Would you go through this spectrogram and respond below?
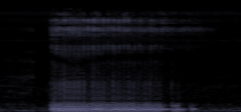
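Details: Shiba Inu named Taiga growling while lying down, a show of affection rather than anger; a low, rumbling, steady growl with harmonic buzz lasting about one and a half seconds, then fading.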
